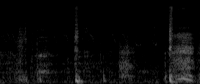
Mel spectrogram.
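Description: Wooden digging stick jabbing and scraping into loose soil, giving a few soft irregular knocks.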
